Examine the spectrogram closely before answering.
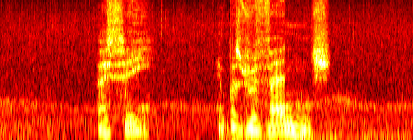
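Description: A young man speaks quietly and hesitantly, close by.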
